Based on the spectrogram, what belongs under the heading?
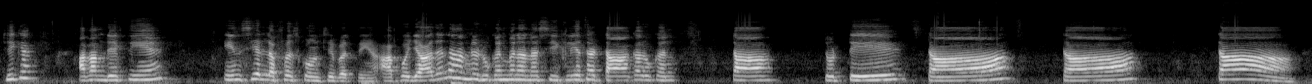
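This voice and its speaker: A woman's voice: medium pitch, takes it slowly, bright, forceful tone, dull audio. A woman teacher giving a children's reading lesson, stretching out syllables and repeating each sound for the children to echo.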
